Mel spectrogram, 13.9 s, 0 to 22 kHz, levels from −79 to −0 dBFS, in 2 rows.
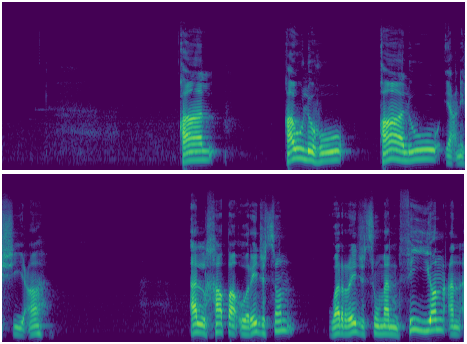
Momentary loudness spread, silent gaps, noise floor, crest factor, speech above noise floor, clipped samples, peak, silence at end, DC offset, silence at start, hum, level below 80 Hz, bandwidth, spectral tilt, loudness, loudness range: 12 LU; none; -75 dBFS; 22 dB; 55 dB; under 0.1%; -2 dBFS; 0 s; under 0.1%; 2.7 s; none; -78 dBFS; 14.5 kHz; -5 dB/octave; -20 LUFS; 6 LU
